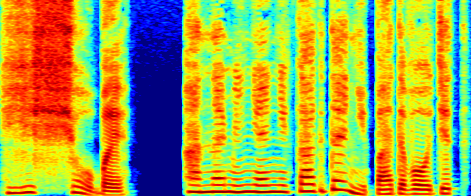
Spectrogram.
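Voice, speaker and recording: A woman's voice: fairly high pitch, animated, measured pace, dark tone, dry recording, studio quality, pitched above the performer's own voice. A woman voicing a feisty, proud female cat familiar who snaps and scolds. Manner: snappy and scolding.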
